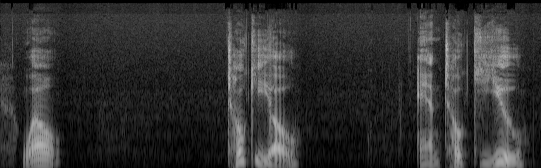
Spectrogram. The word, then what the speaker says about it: Tokyu: 9, which is gyu, Tokyu. So you see, the numbers 10 and 9, if read in Japanese, sound like the name of the capital, Tokyo. Tokyu, Tokyo.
